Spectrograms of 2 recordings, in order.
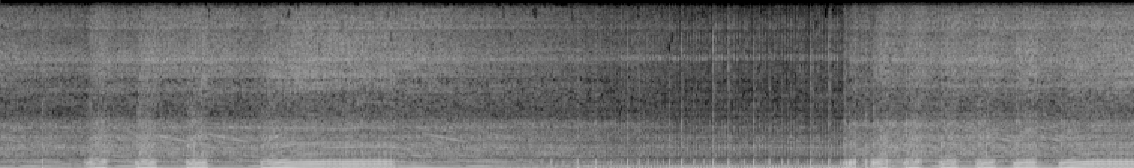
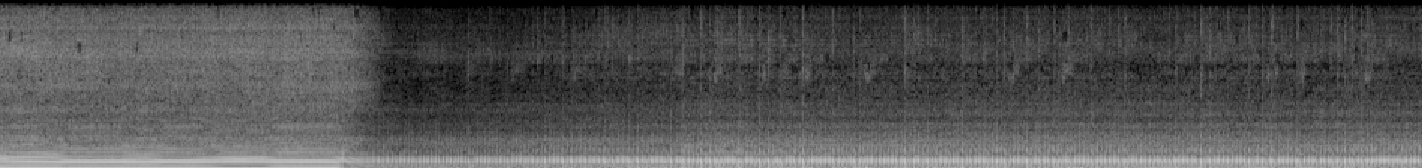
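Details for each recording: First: Old chainsaw, carb just leaned on top and richened on bottom with idle dropped: revs up, then sags into a slow uneven sputter and recovers. Owner calls it classic fuel starvation. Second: Big heavy chainsaw at full throttle in hardwood: a high, clean scream, then it digs in and holds a strong, steady pull without bogging. Normal operation under load, praised for its power and throttle response.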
